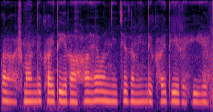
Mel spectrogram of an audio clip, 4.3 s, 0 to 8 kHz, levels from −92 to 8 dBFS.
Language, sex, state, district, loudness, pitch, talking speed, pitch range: Hindi, female, Bihar, Purnia, -22 LUFS, 200 Hz, 180 wpm, 195-205 Hz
